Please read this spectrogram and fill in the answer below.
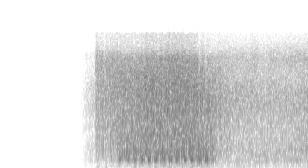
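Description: Rapid machine-gun fire on an old, dull-sounding archival recording. It starts suddenly about a second in and is loudest for under two seconds, then goes on as a lower rattle.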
